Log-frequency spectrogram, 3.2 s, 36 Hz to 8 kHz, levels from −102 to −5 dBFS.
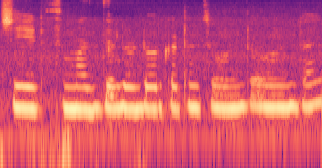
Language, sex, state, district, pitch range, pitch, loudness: Telugu, female, Andhra Pradesh, Chittoor, 245-255 Hz, 250 Hz, -17 LUFS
